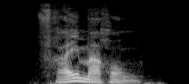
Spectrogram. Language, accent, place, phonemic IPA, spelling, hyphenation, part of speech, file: German, Germany, Berlin, /ˈfʁaɪ̯ˌmaxʊŋ/, Freimachung, Frei‧ma‧chung, noun, De-Freimachung.ogg
- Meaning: 1. emancipation 2. franking 3. clearance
